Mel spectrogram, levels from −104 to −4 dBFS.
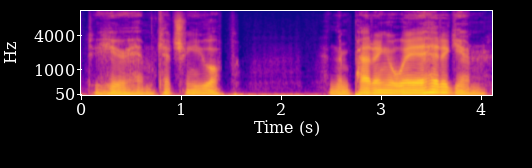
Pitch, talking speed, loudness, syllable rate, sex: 90 Hz, 175 wpm, -18 LUFS, 5.5 syllables/s, male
